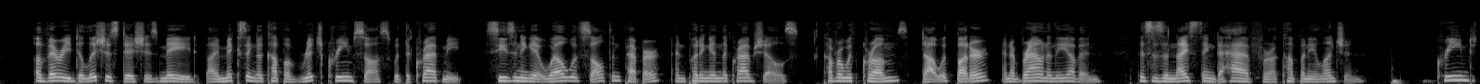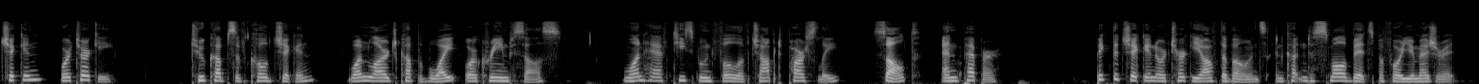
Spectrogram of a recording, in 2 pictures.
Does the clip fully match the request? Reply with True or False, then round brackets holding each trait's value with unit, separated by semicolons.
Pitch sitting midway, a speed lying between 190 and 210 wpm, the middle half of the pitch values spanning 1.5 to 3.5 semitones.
True (150 Hz; 195 wpm; 3.0 semitones)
